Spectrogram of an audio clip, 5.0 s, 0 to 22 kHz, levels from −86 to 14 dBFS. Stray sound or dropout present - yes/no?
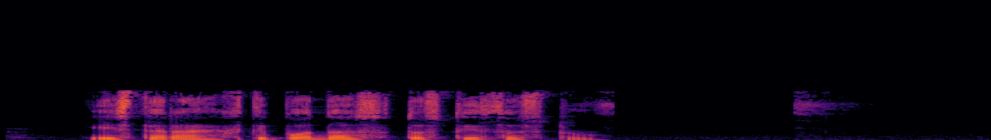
no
